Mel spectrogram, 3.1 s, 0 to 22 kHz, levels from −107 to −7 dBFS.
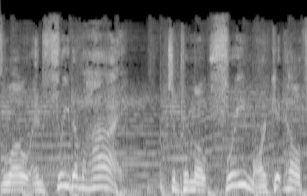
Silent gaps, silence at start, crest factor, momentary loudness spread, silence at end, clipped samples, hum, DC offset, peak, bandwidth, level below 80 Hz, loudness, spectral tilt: none; 0 s; 14 dB; 7 LU; 0 s; under 0.1%; none; under 0.1%; -10 dBFS; 16 kHz; -42 dBFS; -23 LUFS; -4.5 dB/octave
